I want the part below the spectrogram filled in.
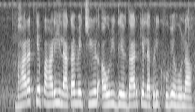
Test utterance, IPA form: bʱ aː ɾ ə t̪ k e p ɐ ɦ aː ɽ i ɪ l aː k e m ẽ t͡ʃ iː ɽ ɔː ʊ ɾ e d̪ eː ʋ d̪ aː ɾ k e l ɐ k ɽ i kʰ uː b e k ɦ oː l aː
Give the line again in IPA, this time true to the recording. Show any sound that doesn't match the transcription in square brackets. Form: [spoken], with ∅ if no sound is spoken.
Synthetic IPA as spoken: bʱ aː ɾ ə t̪ k e p ɐ ɦ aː ɽ i ɪ l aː k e m ẽ t͡ʃ iː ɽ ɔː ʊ ɾ [i] d̪ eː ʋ d̪ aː ɾ k e l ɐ k ɽ i kʰ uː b e [∅] ɦ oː l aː

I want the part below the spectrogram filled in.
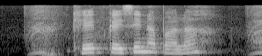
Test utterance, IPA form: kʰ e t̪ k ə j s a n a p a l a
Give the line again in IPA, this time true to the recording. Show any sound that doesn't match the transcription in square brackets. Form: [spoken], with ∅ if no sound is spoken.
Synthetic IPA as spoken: kʰ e t̪ k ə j s [e] n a p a l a

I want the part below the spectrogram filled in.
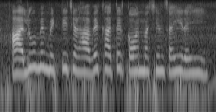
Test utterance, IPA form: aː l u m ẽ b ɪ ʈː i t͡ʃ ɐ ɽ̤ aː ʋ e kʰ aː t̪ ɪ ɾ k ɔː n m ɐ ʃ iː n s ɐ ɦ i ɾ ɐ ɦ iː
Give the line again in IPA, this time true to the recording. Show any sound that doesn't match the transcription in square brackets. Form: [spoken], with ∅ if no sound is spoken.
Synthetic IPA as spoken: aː l u m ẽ [m] ɪ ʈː i t͡ʃ ɐ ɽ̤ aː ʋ e kʰ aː t̪ ɪ ɾ k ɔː n m ɐ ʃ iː n s ɐ ɦ i ɾ ɐ ɦ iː

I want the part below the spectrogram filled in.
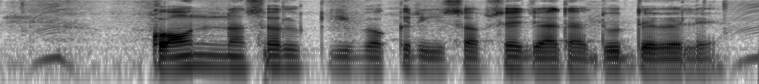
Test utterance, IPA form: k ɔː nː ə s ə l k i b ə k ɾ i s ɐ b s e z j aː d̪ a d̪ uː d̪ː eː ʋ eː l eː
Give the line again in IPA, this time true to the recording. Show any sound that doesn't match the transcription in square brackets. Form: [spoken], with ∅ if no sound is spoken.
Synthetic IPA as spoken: k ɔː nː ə s ə l k i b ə k ɾ i s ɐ b s e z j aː d̪ a d̪ uː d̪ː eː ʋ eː l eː

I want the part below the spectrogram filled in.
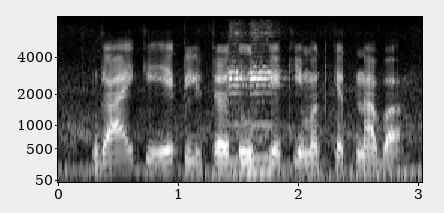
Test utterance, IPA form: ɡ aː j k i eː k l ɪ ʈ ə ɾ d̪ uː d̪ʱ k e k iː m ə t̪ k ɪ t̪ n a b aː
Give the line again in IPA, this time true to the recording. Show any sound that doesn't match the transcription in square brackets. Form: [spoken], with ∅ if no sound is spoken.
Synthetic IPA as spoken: ɡ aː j k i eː k l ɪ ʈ ə ɾ d̪ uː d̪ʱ k e k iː m ə t̪ k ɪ t̪ n a b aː

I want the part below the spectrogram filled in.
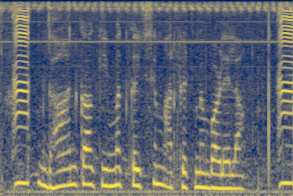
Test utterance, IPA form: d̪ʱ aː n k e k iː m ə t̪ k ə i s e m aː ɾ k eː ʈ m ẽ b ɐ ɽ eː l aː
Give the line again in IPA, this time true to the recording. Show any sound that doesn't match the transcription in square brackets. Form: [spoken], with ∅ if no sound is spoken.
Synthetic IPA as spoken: d̪ʱ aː n k [a] k iː m ə t̪ k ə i s e m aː ɾ k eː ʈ m ẽ b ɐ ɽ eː l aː

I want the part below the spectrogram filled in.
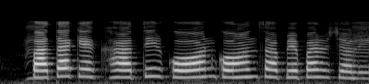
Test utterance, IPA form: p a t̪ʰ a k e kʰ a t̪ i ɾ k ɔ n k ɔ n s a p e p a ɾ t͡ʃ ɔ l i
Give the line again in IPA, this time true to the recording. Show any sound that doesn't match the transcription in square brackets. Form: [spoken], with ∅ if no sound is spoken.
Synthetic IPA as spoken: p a [t̪] a k e kʰ a t̪ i ɾ k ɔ n k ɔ n s a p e p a ɾ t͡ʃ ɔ l i

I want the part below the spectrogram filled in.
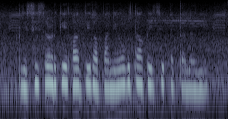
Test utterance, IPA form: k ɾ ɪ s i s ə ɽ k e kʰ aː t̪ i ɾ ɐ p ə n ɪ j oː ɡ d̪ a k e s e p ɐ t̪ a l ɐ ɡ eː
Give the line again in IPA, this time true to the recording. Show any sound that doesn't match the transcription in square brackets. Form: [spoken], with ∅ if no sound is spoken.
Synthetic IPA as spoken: k ɾ ɪ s i s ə ɽ k e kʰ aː t̪ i ɾ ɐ p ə n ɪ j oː ɡ [t̪] a k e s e p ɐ t̪ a l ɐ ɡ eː

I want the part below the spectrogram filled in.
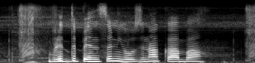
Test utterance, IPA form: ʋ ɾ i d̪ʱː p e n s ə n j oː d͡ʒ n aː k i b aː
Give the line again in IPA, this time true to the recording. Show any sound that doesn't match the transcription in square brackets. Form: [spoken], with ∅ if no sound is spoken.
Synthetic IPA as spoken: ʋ ɾ [ɪ] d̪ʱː p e n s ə n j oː d͡ʒ n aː k [a] b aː

